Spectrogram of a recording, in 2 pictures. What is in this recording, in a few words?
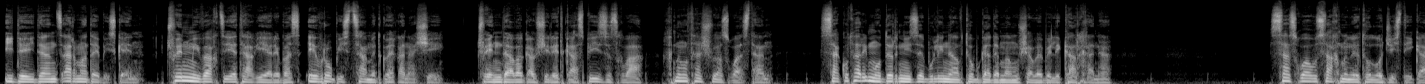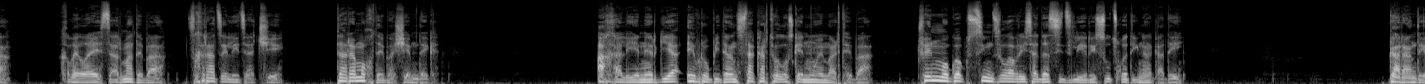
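georgian male commercial; voice demos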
